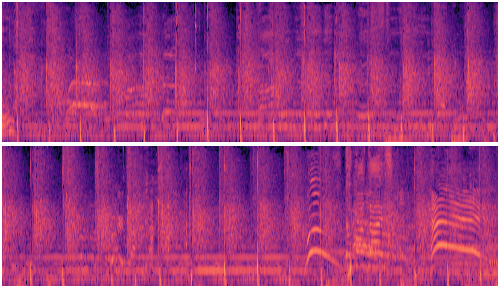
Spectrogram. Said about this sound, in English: If that's too much for you, just clap your hands. So can we practice this? Come on, just clap, clap, clap, clap, clap, clap, clap, clap, clap, clap.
